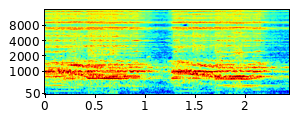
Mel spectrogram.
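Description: A women's folk choir singing a folk song to accordion accompaniment, with a brief break between phrases a little past the middle.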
